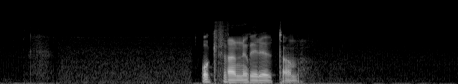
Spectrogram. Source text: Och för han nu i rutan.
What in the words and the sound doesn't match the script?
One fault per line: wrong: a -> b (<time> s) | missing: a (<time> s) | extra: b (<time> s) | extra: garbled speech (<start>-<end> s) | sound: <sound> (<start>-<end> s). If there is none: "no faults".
no faults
